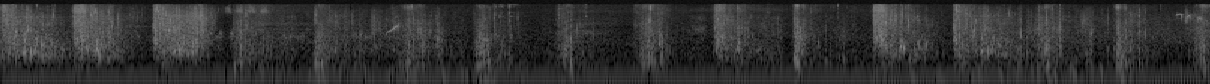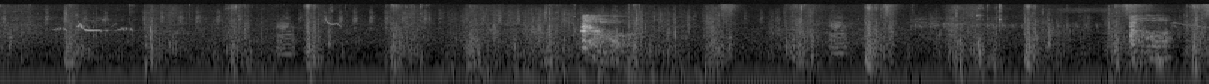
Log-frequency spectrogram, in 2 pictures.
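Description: Footsteps tread steadily over dry ground and grass.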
